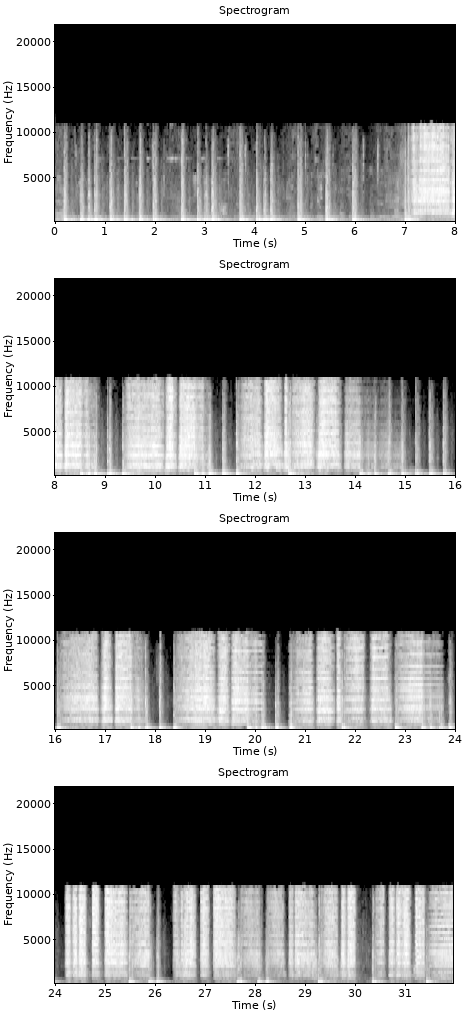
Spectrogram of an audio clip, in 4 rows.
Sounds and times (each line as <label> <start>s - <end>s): drumm roll 0.0s - 6.4s
drumm roll 7.0s - 31.9s
trumpets 7.0s - 15.2s
trumpets 16.0s - 31.9s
